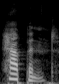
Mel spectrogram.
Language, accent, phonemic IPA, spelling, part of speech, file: English, US, /ˈhæpənd/, happened, verb, En-us-happened.ogg
- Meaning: simple past and past participle of happen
